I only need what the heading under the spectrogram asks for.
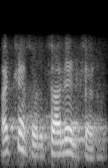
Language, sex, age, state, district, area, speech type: Marathi, male, 30-45, Maharashtra, Washim, rural, conversation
